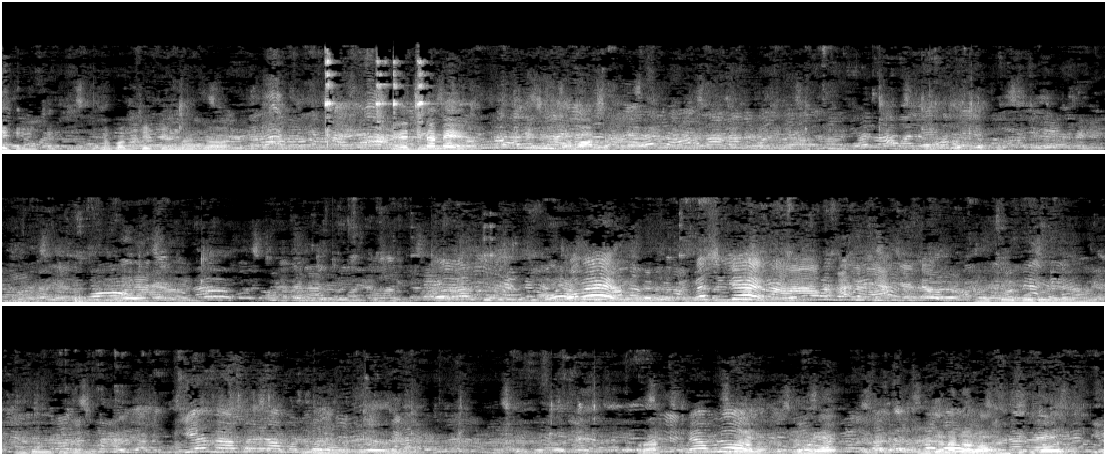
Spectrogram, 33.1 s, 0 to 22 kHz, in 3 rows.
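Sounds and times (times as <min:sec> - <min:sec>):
children chattering and calling out: 0:00.0 - 0:33.0
children shouting high-pitched: 0:02.4 - 0:33.0.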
